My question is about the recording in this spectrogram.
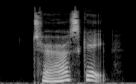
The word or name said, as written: tørreskab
